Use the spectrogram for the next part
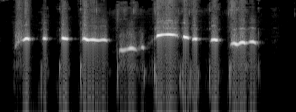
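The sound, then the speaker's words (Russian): A boy striding along a street whistles loudly and unsteadily, a string of short, breathy, wavering notes with uneven pitch and rhythm, alone, sounding untrained and clumsy. “зашагал широко и независимо, и от радостных чувств засвистел неумело, но громко.”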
